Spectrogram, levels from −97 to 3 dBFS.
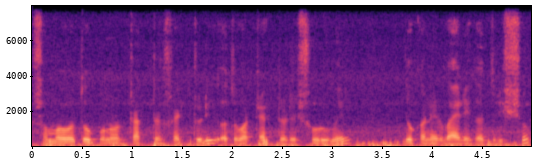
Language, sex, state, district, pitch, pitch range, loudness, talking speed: Bengali, male, West Bengal, Jhargram, 95 Hz, 90-105 Hz, -19 LUFS, 170 wpm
